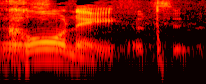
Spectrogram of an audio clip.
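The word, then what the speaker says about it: cawny: what's the next one corny Rachel Billington ah yes if if someone called you corny even though it's spelled c-a-w-n-y and not c-o-r-n-y you still ought to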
